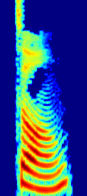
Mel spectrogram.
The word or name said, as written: 总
